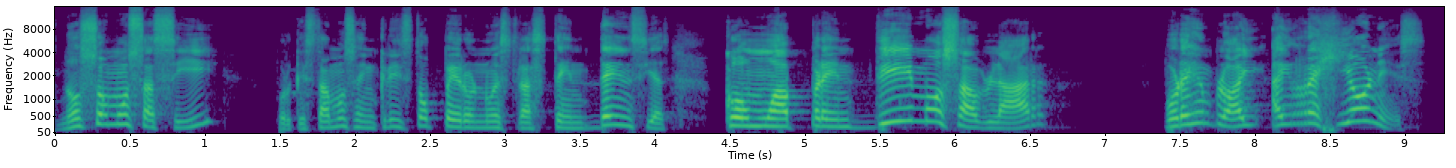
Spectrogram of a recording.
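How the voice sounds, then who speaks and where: High, bright-voiced male pastor preaching. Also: dry recording, studio quality. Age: adult, married with children. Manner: lively preaching with rhetorical questions and playful asides. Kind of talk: sermon.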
